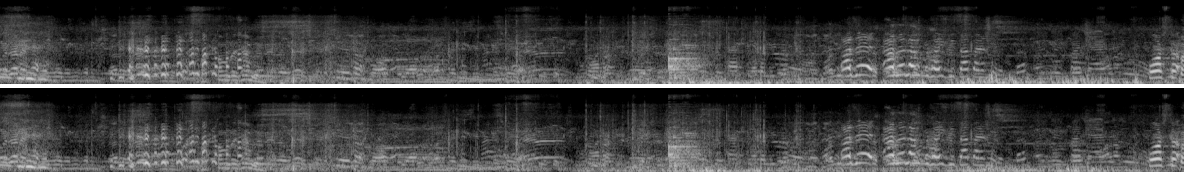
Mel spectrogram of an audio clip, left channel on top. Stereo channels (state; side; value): normal; both; correlation 0.80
